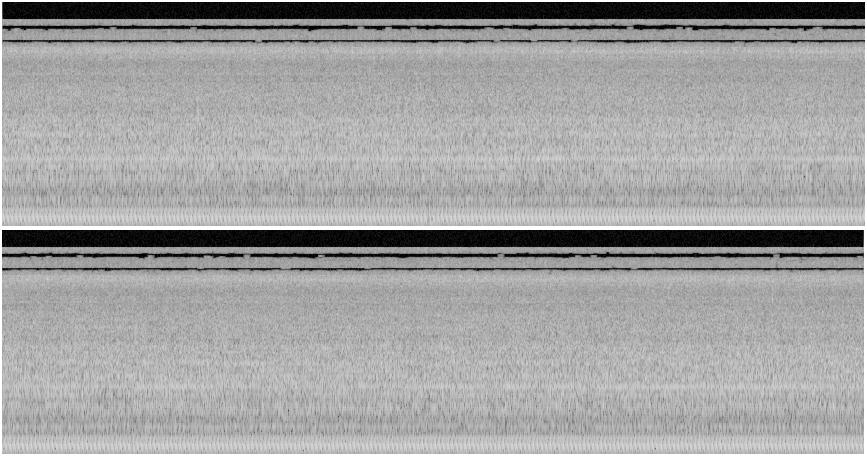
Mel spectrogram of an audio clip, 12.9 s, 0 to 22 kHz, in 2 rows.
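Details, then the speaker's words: Craftsman 5000-watt generator running unloaded, only an LED bulb plugged in: steady, even drone at constant speed with no wavering or misses; healthy running. "Since I was just plugging in an LED bulb, there was no load on the generator, but when I've added things such as a refrigerator or whatever, some household appliance like a toaster oven, I've definitely done that."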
